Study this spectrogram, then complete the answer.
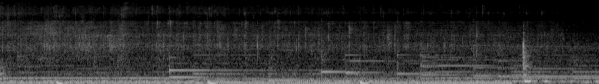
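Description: A continuous hiss of frying with occasional soft knocks and scrapes as thick lentil paste is stirred in a pan.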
